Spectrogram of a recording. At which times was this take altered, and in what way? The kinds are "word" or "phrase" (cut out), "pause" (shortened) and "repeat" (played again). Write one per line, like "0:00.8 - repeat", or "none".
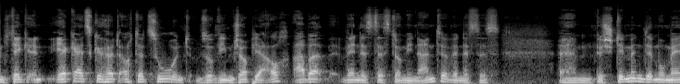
none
